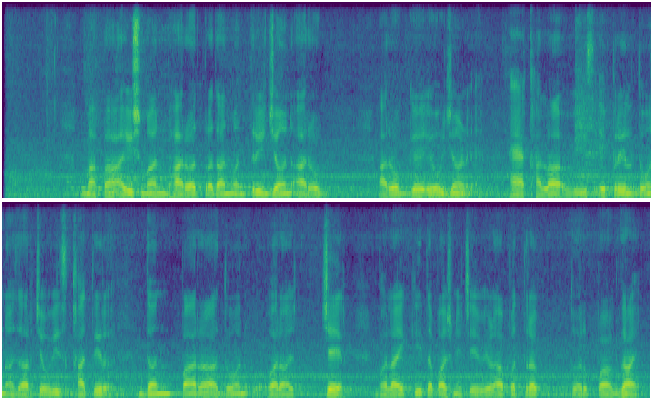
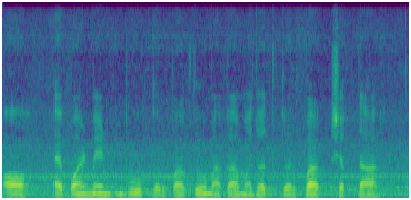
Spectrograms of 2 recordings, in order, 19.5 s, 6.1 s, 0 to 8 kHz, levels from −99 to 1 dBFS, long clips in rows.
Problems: constant background noise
